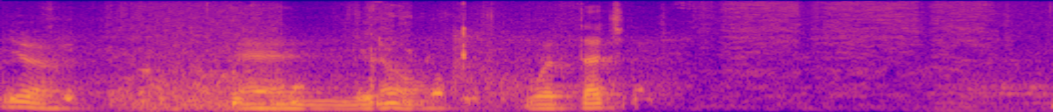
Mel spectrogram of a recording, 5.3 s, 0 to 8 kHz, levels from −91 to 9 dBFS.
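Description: From 0.00 to 0.63 s and again from 1.42 to 1.88 s, the speech dips by about 15 dB, sounding pushed back and partly cut away. From 2.07 to 2.57 s it sinks more gently, by about 5 dB. This is speech suppressed in double talk. The likely cause is both sides talking at once, so the echo canceller could not tell this talker from the returning loudspeaker sound and turned the shared signal down.

Overlapping that last dip, from 2.14 to 2.23 s, a delayed copy of the speech arrives roughly 226 ms late and about as loud as the original. A weaker copy follows from 2.87 to 3.41 s, well below the speech and 231 ms behind. A faint trace appears from 4.97 s to the end, 241 ms behind. This is echo leak, likely from a loudspeaker on the far end whose canceller let part of the picked-up sound pass back into the call.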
